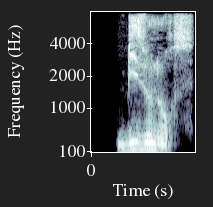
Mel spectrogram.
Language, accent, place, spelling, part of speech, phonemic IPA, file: French, France, Lyon, Bisounours, noun, /bi.zu.nuʁs/, LL-Q150 (fra)-Bisounours.wav
- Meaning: Care Bear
